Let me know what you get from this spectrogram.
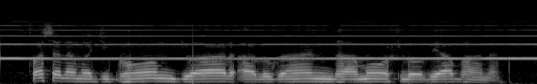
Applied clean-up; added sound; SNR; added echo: none; Bowed string instrument; 6 dB; none.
